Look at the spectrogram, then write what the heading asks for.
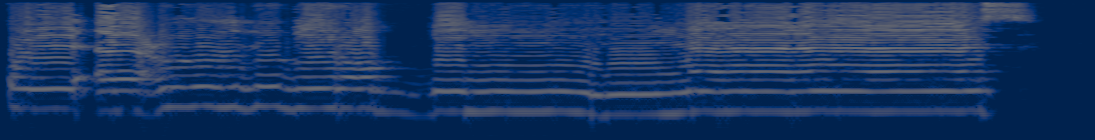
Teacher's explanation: سب سے پہلا، واو ساکن سے پہلے عین کے اوپر پیش ہے، اس لیے واو مدہ ہوگا۔ واو مدہ کو ایک الف کے برابر کھینچ کر پڑھیں گے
